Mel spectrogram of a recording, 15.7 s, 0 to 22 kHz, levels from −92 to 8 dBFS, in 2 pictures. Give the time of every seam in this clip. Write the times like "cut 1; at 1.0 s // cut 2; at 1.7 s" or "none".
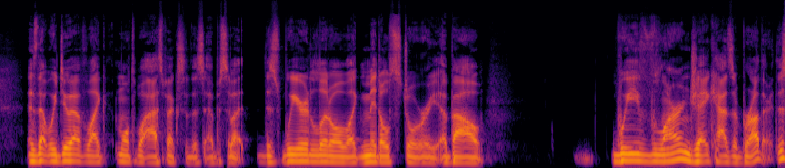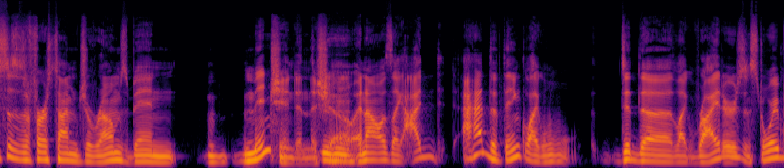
cut 1; at 2.3 s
